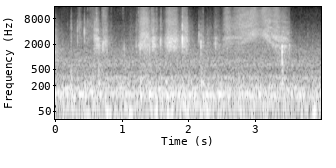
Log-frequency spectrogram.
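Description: Bare fingertips rub and slide across the thin glossy printed pages of an open magazine lying flat on a dark wooden table. The result is a quiet, steady, bright papery swishing with soft brushing strokes and a few faint ticks.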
